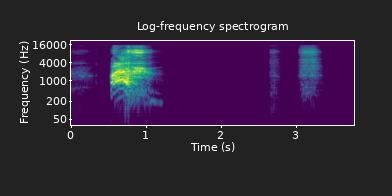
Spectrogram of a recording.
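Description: One loud, explosive sneeze with a hissing burst of air, followed after a pause by a softer breathy sound; the sneeze is acted.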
